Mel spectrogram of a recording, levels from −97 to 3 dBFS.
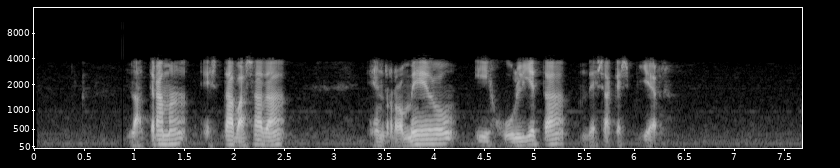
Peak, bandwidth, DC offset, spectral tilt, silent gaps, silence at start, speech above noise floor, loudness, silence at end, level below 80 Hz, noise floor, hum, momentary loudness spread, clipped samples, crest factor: -4 dBFS; 4.3 kHz; under 0.1%; -9.5 dB/octave; none; 0.95 s; 34 dB; -25 LUFS; 1.35 s; -58 dBFS; -60 dBFS; none; 12 LU; under 0.1%; 24 dB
